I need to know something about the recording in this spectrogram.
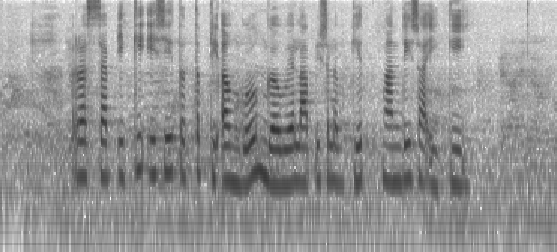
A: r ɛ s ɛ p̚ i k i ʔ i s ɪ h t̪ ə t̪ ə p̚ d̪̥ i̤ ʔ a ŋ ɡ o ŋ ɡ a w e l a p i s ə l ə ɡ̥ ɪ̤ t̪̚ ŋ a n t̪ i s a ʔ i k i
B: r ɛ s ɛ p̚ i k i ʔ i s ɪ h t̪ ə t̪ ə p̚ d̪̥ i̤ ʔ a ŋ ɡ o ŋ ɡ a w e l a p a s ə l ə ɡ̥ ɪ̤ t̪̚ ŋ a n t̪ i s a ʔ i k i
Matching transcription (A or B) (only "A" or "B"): A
